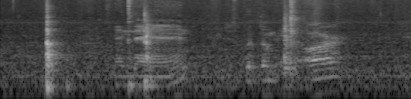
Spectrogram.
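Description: Chef's knife slicing sweet plantains into rounds and knocking on a wooden cutting board: a sharp knock about half a second in and another near three seconds.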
